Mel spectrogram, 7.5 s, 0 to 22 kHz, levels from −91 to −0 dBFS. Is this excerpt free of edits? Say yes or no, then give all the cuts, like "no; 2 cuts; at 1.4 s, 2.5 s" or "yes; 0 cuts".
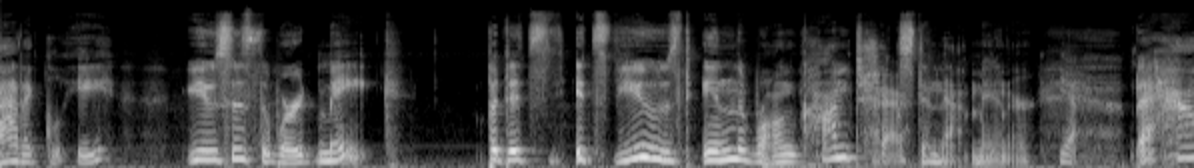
yes; 0 cuts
